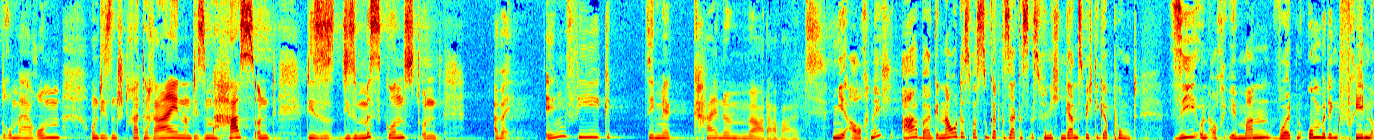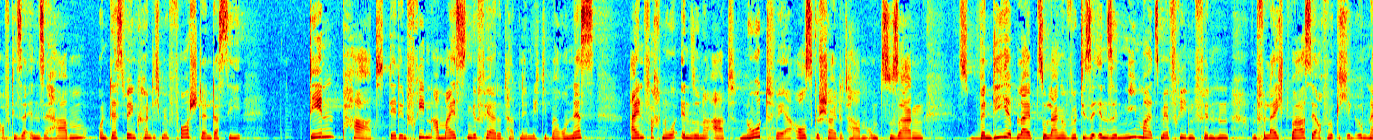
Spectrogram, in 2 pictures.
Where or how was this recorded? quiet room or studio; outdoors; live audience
live audience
